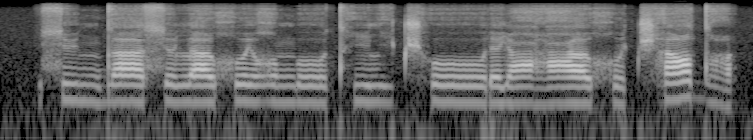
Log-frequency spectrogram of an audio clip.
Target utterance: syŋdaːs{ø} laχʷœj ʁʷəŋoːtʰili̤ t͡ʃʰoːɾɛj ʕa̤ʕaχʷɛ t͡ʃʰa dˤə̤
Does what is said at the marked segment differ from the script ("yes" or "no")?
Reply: no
